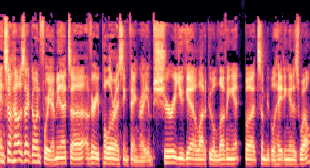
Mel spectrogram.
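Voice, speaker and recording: Spoken with an American accent, the delivery is very fast with hardly any pauses and lively intonation. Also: man, medium pitch for a man. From Florida, US. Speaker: podcast host. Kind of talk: casual interview.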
